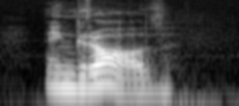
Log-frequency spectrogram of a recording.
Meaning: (noun) a grave; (adjective) 1. severe, as in a mistake or a congenital disorder 2. grave (accent)
- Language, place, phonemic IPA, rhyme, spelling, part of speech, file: Swedish, Gotland, /ɡrɑːv/, -ɑːv, grav, noun / adjective, Sv-grav.ogg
